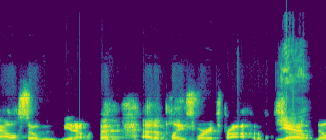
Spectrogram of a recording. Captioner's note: laughs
